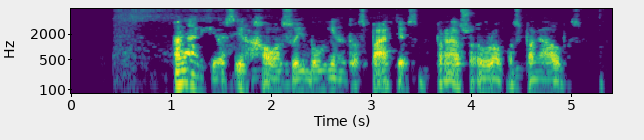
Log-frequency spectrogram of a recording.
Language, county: Lithuanian, Vilnius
